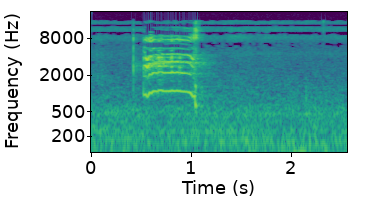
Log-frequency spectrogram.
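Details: Rescued kitten told to wait and not follow as laundry is hung out; a single bright meow about half a second long, level then dipping sharply at its close, with faint room hum behind.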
